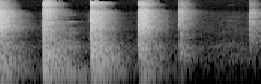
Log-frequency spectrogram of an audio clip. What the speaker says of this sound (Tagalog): sa bawat hataw mo naman, ay mayroon ka namang matitipak dyan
